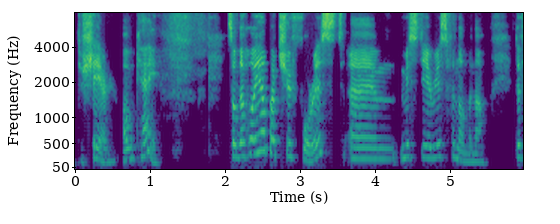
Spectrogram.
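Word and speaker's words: Hoia Baciu: the Hoya bachu bachu uh is it's spelled h o i a and then a new word b a c i u Hoya bachu forest in Romania again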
